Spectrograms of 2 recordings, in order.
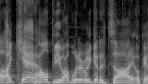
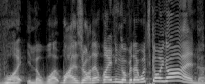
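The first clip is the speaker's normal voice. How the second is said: normal talking voice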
